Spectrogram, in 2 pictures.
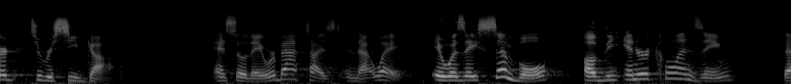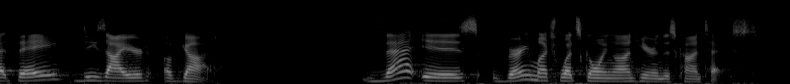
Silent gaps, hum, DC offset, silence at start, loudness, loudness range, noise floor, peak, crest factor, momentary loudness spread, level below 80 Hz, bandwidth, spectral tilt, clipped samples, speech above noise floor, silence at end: none; none; under 0.1%; 0 s; -40 LUFS; 7 LU; -78 dBFS; -18 dBFS; 22 dB; 14 LU; -74 dBFS; 15 kHz; -3 dB/octave; under 0.1%; 38 dB; 0.35 s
